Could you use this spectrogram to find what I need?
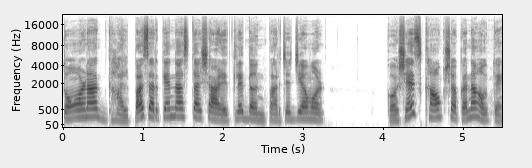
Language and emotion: Goan Konkani, disgusted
